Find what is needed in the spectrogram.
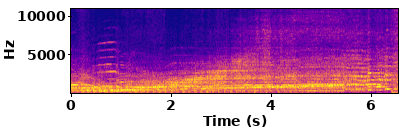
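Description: Electronic dance music from a DJ set playing loud over a sound system, with a fast steady beat. In the second half a sound rises in pitch while the bass thins out near the end.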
